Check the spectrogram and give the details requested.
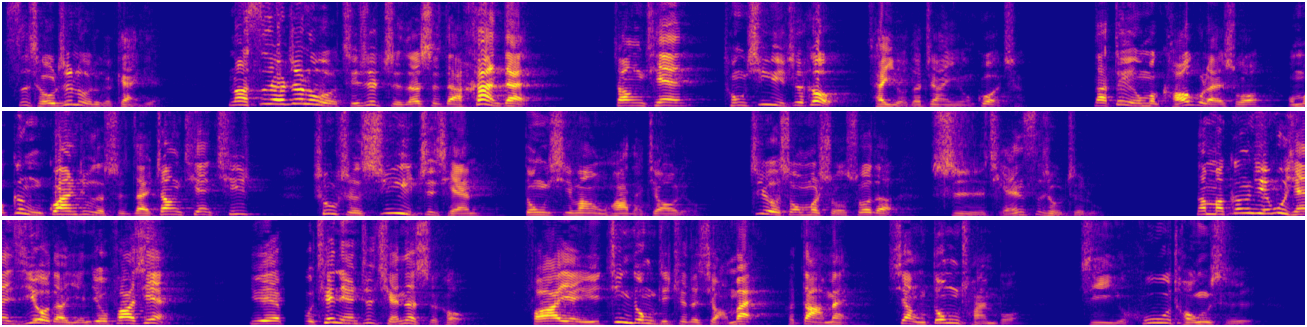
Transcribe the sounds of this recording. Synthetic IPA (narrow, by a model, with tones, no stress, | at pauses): sɹ̩˥ʈ͡ʂʰo˧˥ʊʈ͡ʂɻ̩˥˧lu˥˧ʈ͡ʂɤ˥˩ɡə˩˧ka˥˩ɪnjɛ̰˥˩n | na˥˩sɹ̩˥˧ʈ͡ʂʰo˧˥ʊʈ͡ʂɻ̩˥˧lu˥˩t͡ɕʰi˧˥ʂɻ̩˧˥ʈ͡ʂɻ̩˨˩d̪ə˦ʂɻ̩˥˧t͡sa˥˧ɪxa˥˧nt̪a˥˩ɪ | ʈ͡ʂɑ˥ŋt͡ɕʰjɛ˥nt̪ʰʊ˥ŋɕy˥y˥˩ʈ͡ʂɻ̩˥xo˥˩ʊt͡sʰa˧˥ɪjo˨˩ʊd̪ə˦ʈ͡ʂɤ˥˧jɑ˥˩ŋi˧˥ʊ˩˨˩ŋkwɔ˥˩ʈ͡ʂʰɤ̥˧˥ŋ | na˥˧t̪we˥˩ɪ˥wɔ˨˩mə˦nkʰɑ˧˥ʊku˨˩la˧˥ɪʂwɔ˥wɔ˨˩mə˦nkɤ˥˩ŋkwa˥nʈ͡ʂu˥˩d̪ə˩ʂɻ̩˥˧t͡sa˥˩ɪʈ͡ʂɑ˥ŋt͡ɕʰjɛ˥nt͡ɕʰi˥ | ʈ͡ʂʰu˥ʂɻ̩˨˩ɕy˥y˥˩ʈ͡ʂɻ̩˥t͡ɕʰjɛ˧˥nt̪ʊ˥ŋɕi˥fɑ˥ŋwə˧˥xwa˥˩d̪ə˩t͡ɕjɑ˥ʊljo˧˥ʊ | ʈ͡ʂɻ̩˥jo˧˩ʂɻ̩˥˩wɔ˨˩mə˦nswɔ˨˩ʂwɔ˥d̪ə˨ʂɻ̩˨˩t͡ɕʰjɛ˧˥nsɹ̩˥˧ʈ͡ʂʰo˧˥ʊʈ͡ʂɻ̩˥˧lṵ˥˩ | na˥˩mə˩kə˥ŋt͡ɕy˥˧mu˥˩t͡ɕʰjɛ˧˥n˧t͡ɕi˧˥jo˨˩ʊd̪ə˦jɛ˧˥nt͡ɕjo˥ʊfa˥ɕjɛ˥˩n˥˩ | a˥˩u˨˩t͡ɕʰjɛ˥njɛ˧˥nʈ͡ʂɻ̩˥t͡ɕʰjɛ˧˥nd̪ə˨˧ʂɻ̩˧˥xo˥˧ʊ | fa˥jɛ˥˩ny˧˥t͡ɕi˥˧ŋt̪ʊ˥˩ŋt̪i˧˥t͡ɕʰy˥d̪ə˨ɕ̬jɑ˨˩ʊma˥˩ɪxɤ˧˥t̪a˥˧ma˥˩ɪ | ɕjɑ˥˩ŋt̪ʊ˥ŋʈ͡ʂʰwa˧˥npwɔ˥ | t͡ɕi˨˩xu˥t̪ʰʊ˧˥ŋʂɻ̩˧˥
